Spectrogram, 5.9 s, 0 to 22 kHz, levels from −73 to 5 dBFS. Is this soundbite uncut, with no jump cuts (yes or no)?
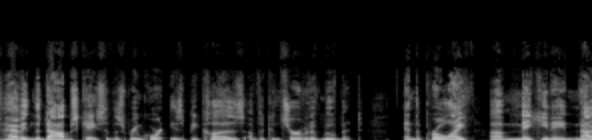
no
